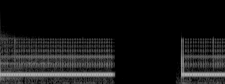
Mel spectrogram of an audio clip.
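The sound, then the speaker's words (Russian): A telephone dial tone sounds while calling home. It is a loud, steady electronic tone that breaks off for about half a second of silence, then resumes with a click. “Домой маме звоню, а в ответ”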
